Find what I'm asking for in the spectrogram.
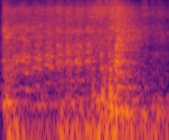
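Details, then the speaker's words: Ford Falcon XB GS, fuel-injected, restart after changing enrichment decay rate: rough, loud, uneven surging without settling to idle; owner suspects engine flooded. "See, I reckon the motor's flooded now because."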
